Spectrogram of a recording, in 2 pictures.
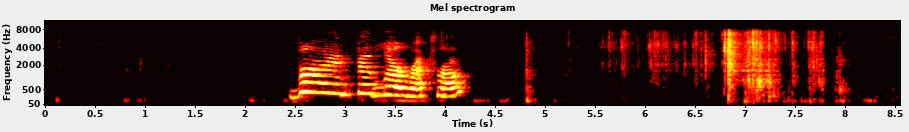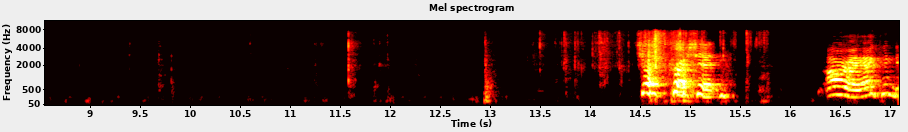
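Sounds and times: wrapper tearing and crinkling: 0:05.2 - 0:08.0, 0:13.4 - 0:15.8
cards handled with faint clicks: 0:10.6 - 0:12.4, 0:15.3 - 0:15.8.

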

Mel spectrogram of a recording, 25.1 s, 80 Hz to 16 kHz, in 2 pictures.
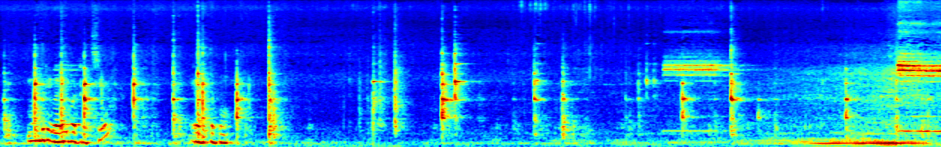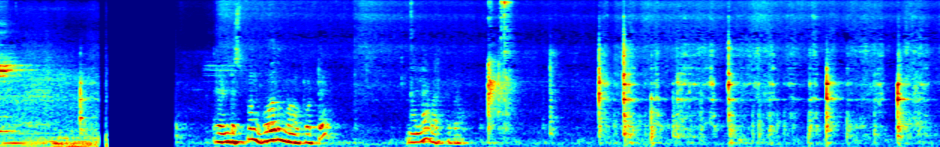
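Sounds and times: wooden spatula scraping frying pan: 0:00.0 - 0:03.9, 0:20.5 - 0:25.0
nuts sizzling in hot fat: 0:00.0 - 0:12.2, 0:15.4 - 0:25.0.

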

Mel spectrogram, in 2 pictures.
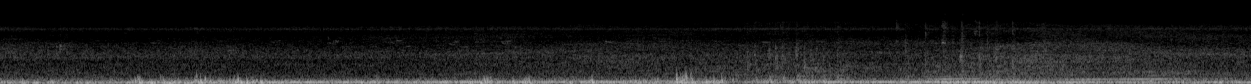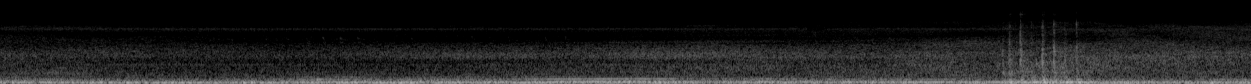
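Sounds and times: passing vehicle engine hum: 0:00.0 - 0:25.0
road traffic rumble: 0:00.0 - 0:25.0.

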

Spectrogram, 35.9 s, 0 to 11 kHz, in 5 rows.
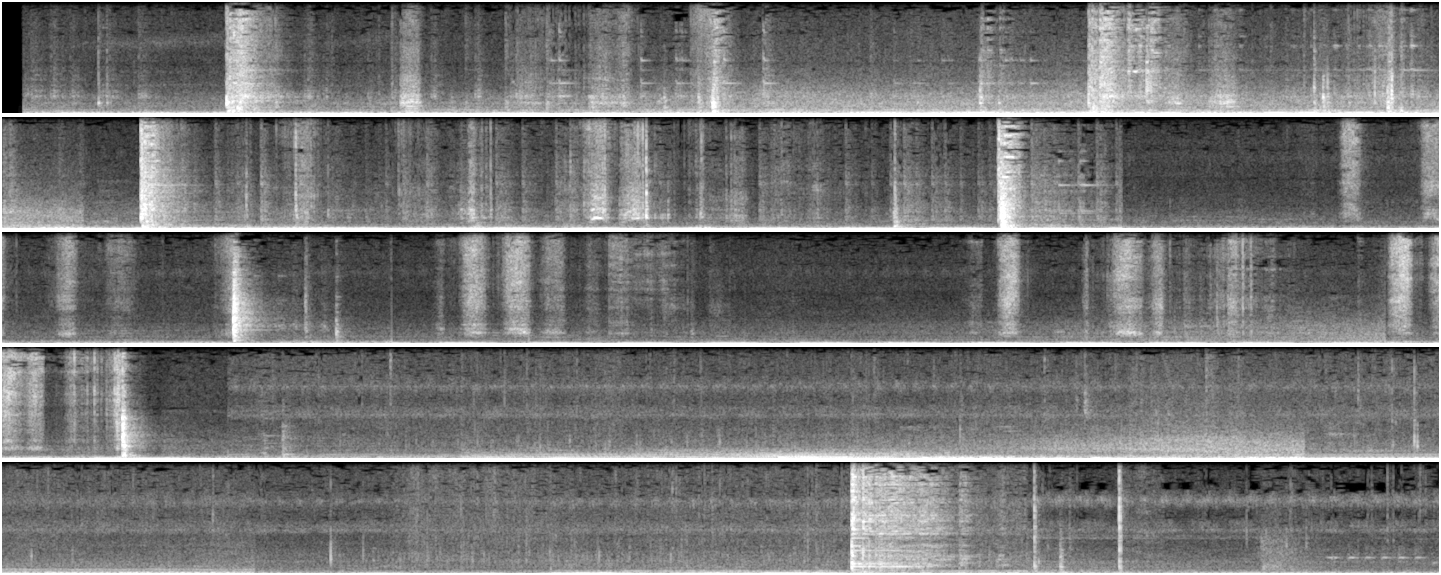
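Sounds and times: knife scraping and rubbing: 0:16.6 - 0:17.9, 0:19.2 - 0:22.2.

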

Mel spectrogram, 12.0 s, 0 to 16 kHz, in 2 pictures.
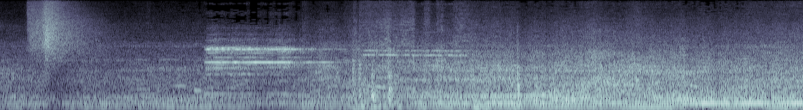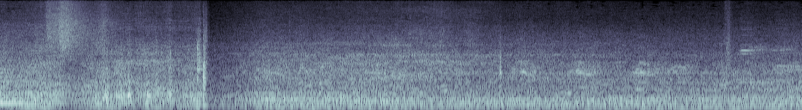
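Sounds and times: road noise: 0:00.0 - 0:12.0
short hiss: 0:00.2 - 0:00.7.

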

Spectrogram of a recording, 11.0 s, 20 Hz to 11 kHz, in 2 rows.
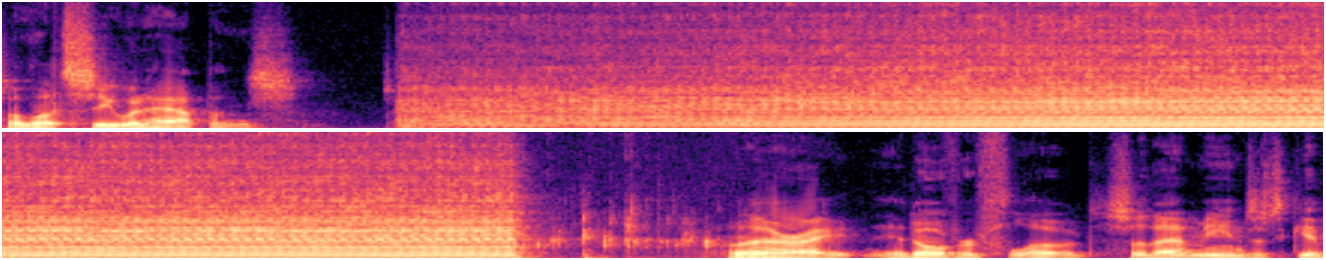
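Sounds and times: coffee machine pump buzzing: 0:01.6 - 0:07.8
hot water hiss: 0:05.4 - 0:08.6.

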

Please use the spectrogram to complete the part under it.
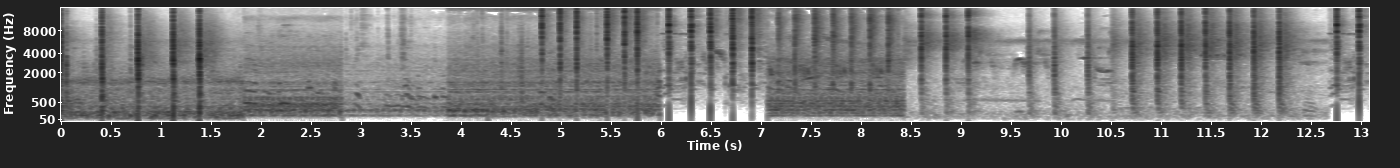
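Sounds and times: hammer tapping on bamboo: 0:00.0 - 0:01.6, 0:04.8 - 0:13.0.

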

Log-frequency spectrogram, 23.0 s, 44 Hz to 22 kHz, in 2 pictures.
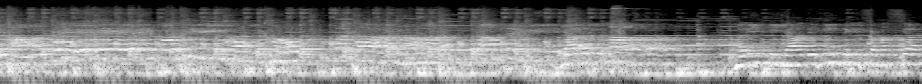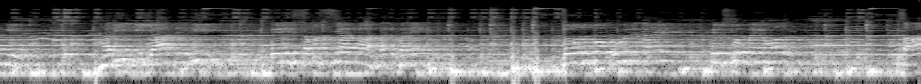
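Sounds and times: men singing devotional song: 0:00.0 - 0:11.5
instrumental accompaniment: 0:00.0 - 0:23.0.

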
